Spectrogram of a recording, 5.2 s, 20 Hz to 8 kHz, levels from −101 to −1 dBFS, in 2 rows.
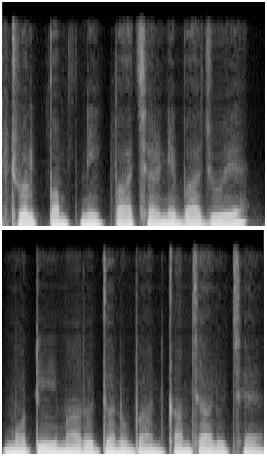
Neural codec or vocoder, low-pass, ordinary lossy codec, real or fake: codec, 16 kHz in and 24 kHz out, 1 kbps, XY-Tokenizer; 7.2 kHz; none; fake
